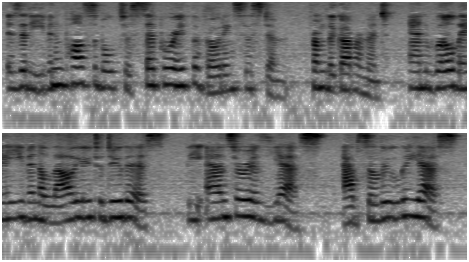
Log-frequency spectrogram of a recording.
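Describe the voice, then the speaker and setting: A woman narrates a scripted political message at an average pitch. Her delivery is formal and declarative. A faint noise sits behind the voice. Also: normal speed, few pauses, darkish tone, rough recording.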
